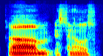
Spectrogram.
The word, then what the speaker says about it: Castellanos: I think you pronounce the L's in his. Okay. Castellanos.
